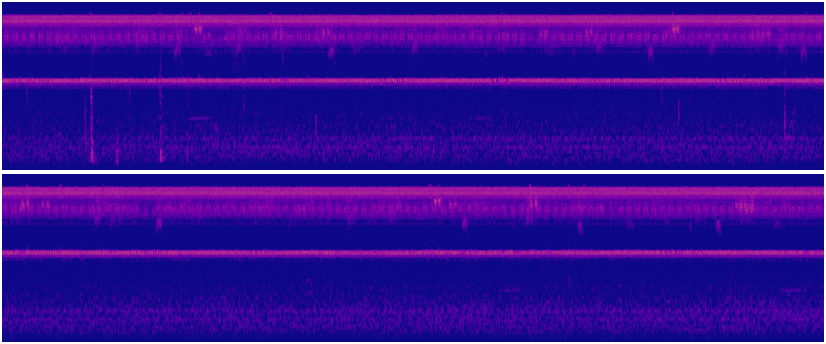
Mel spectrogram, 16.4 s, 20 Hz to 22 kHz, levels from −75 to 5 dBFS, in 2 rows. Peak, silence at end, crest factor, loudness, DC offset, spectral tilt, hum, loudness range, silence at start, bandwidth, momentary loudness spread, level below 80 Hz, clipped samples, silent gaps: -18 dBFS; 0 s; 16 dB; -30 LUFS; under 0.1%; 3 dB/octave; none; 0 LU; 0 s; 16 kHz; 1 LU; -86 dBFS; under 0.1%; none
